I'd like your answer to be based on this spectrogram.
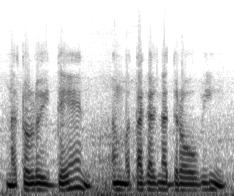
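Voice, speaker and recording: A man's voice: medium pitch, steady tone, moderate pace. A man with a Filipino accent chatting casually as a riding companion over a helmet intercom. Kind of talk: casual bantering chat. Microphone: helmet intercom mic. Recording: muffled helmet intercom with loud road noise.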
